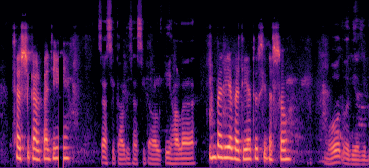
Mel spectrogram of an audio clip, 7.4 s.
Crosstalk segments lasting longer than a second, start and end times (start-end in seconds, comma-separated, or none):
none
